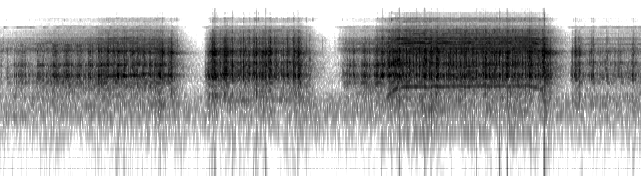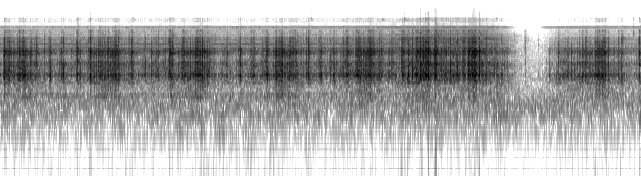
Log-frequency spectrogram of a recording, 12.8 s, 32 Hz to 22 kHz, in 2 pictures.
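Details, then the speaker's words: Carisma SCA-1E Toyota Tacoma TRD Pro RC crawler, first drive: high rough gear whir with ratchety rattle in bursts; not smooth, owner suspects too little grease in gearbox. "sound very smooth the Range Rover sounds like Silk so all I can think is that there's not a lot of grease in there"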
